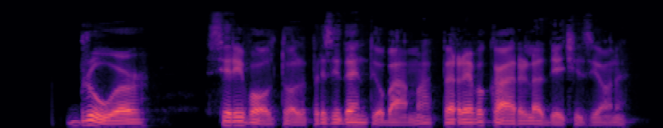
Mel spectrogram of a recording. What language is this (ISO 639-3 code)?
ita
